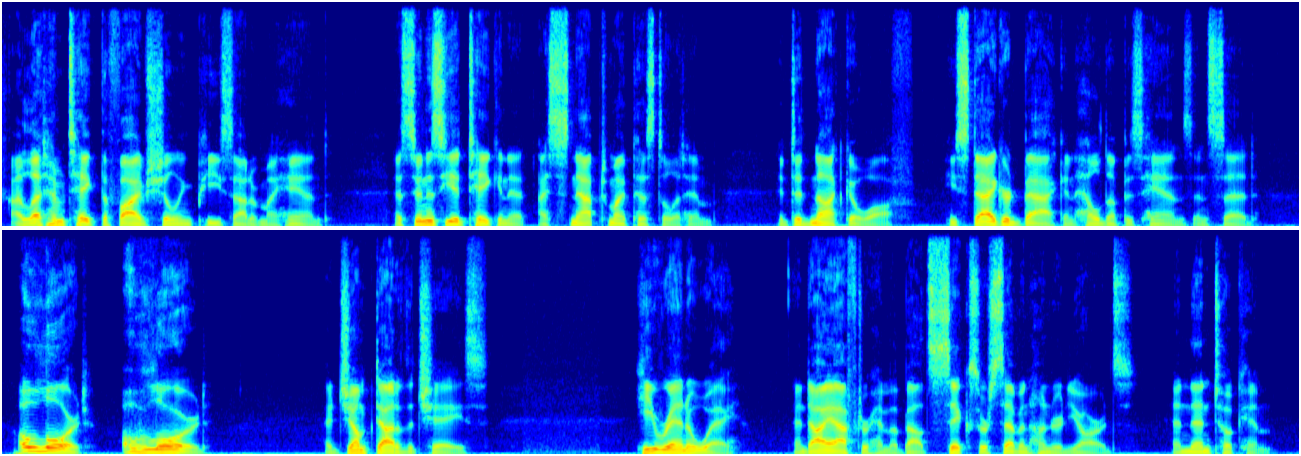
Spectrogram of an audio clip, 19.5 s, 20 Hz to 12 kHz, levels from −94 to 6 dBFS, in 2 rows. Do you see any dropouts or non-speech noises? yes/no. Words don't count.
no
